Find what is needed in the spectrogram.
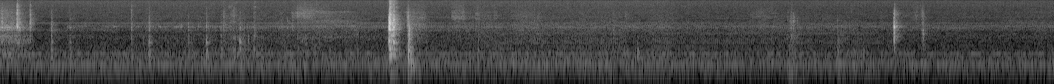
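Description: Steady low hum of a motorised display turntable, with sharp hard clicks from handling: two close together about four seconds in and a single one near nine seconds.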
